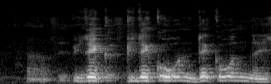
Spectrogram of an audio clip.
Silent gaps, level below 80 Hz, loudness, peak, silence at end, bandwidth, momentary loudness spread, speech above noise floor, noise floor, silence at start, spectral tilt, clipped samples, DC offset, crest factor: none; -62 dBFS; -17 LUFS; 0 dBFS; 0 s; 13 kHz; 21 LU; 20 dB; -37 dBFS; 0.25 s; -7 dB/octave; under 0.1%; under 0.1%; 16 dB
